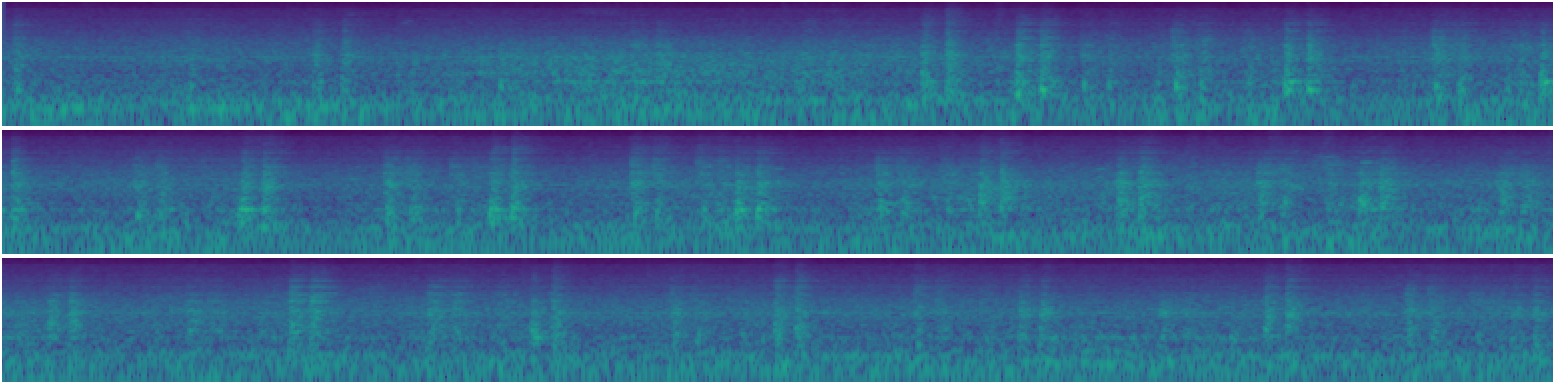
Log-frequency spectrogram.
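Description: Kintetsu electric train running along the track, heard from inside the front car: a steady low rumble with the wheels clicking over rail joints, the clicks coming thickest in the middle stretch.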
